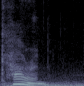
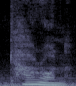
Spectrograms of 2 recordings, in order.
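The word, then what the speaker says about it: Charon: Only your pronunciation is a little off. The name you heard wasn't Karen. It was C H A R O N. As in Caron, the ferryman of the dead.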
